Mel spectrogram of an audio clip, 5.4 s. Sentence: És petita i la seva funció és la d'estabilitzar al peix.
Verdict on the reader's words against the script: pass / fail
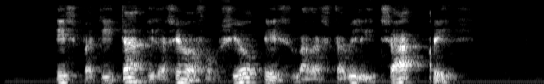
fail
